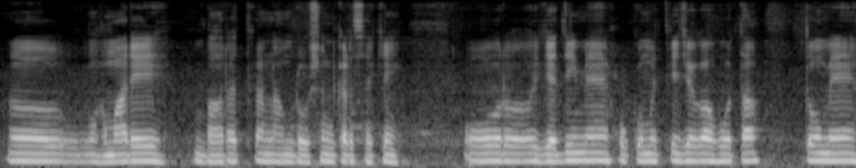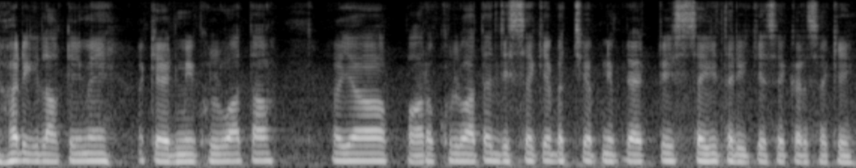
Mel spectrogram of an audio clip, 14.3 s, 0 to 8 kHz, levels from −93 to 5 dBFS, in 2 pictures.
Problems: constant background noise, background conversations at intervals, low volume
